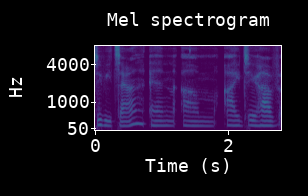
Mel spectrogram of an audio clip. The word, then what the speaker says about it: Ivica: here yeah so um the way um I pronounce my name is ubisa and um I do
